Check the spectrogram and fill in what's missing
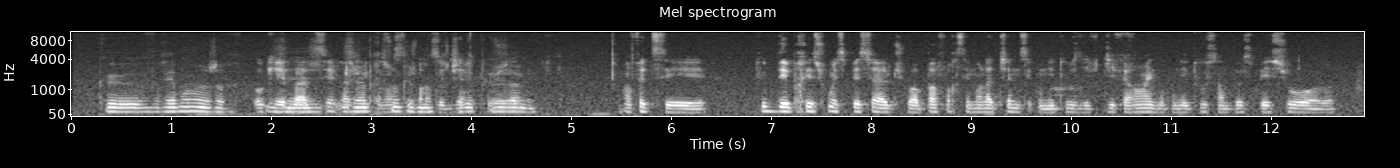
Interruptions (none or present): present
